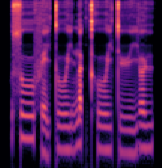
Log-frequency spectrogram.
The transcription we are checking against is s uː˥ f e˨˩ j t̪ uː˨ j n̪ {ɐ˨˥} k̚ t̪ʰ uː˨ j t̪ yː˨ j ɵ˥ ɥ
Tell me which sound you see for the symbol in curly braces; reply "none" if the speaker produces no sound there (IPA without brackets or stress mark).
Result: ɐ˥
